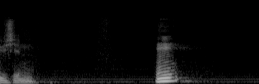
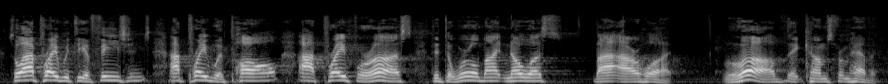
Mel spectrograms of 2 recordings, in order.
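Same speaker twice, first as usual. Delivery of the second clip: ordinary talk, nothing marked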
